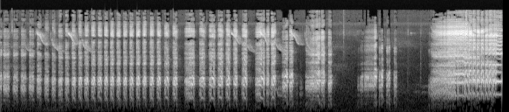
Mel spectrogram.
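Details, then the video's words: Several Appenzeller chickens cluck in a fast, steady stream of short pulses, about four a second, with occasional high descending squeaks, then the clucks break into scattered bursts and the recording ends in a loud rush of broadband noise. "The noise our appenzeller chickens make"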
